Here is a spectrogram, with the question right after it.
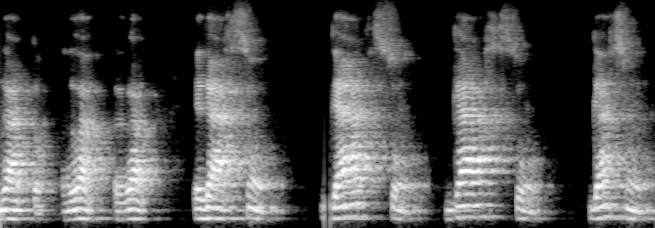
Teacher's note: oclusión en la zona del velo del paladar del velo del paladar y luego explosión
